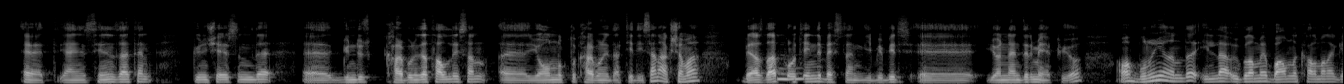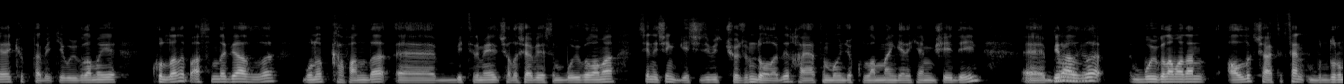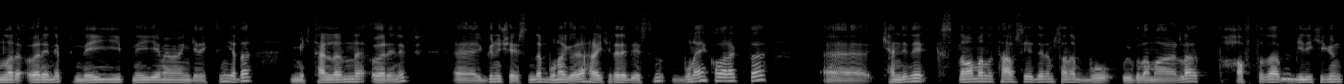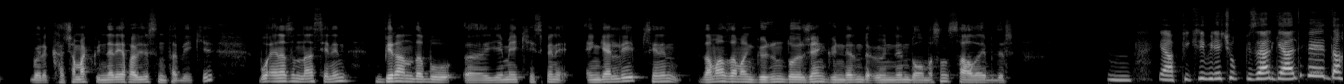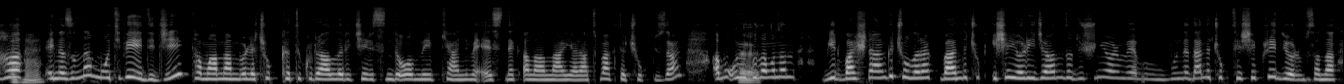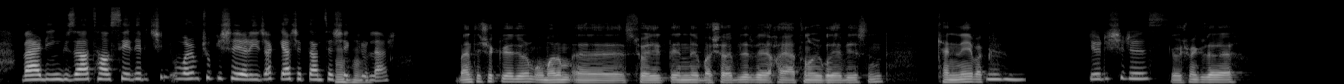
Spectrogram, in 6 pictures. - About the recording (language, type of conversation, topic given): Turkish, advice, Arkadaşlarla dışarıda yemek yerken porsiyon kontrolünü nasıl sağlayabilirim?
- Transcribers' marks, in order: tapping; other background noise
